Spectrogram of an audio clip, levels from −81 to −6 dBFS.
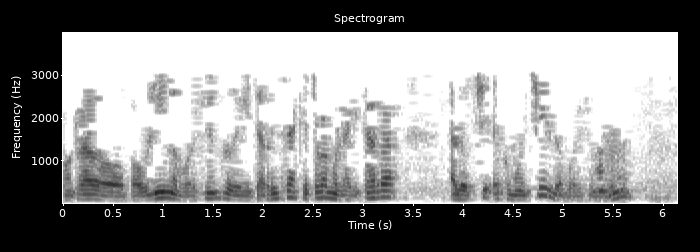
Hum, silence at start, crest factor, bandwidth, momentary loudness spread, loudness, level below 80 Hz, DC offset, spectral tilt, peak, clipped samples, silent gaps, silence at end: none; 0 s; 16 dB; 3.2 kHz; 8 LU; -29 LUFS; -62 dBFS; under 0.1%; -11.5 dB/octave; -12 dBFS; under 0.1%; none; 0.05 s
